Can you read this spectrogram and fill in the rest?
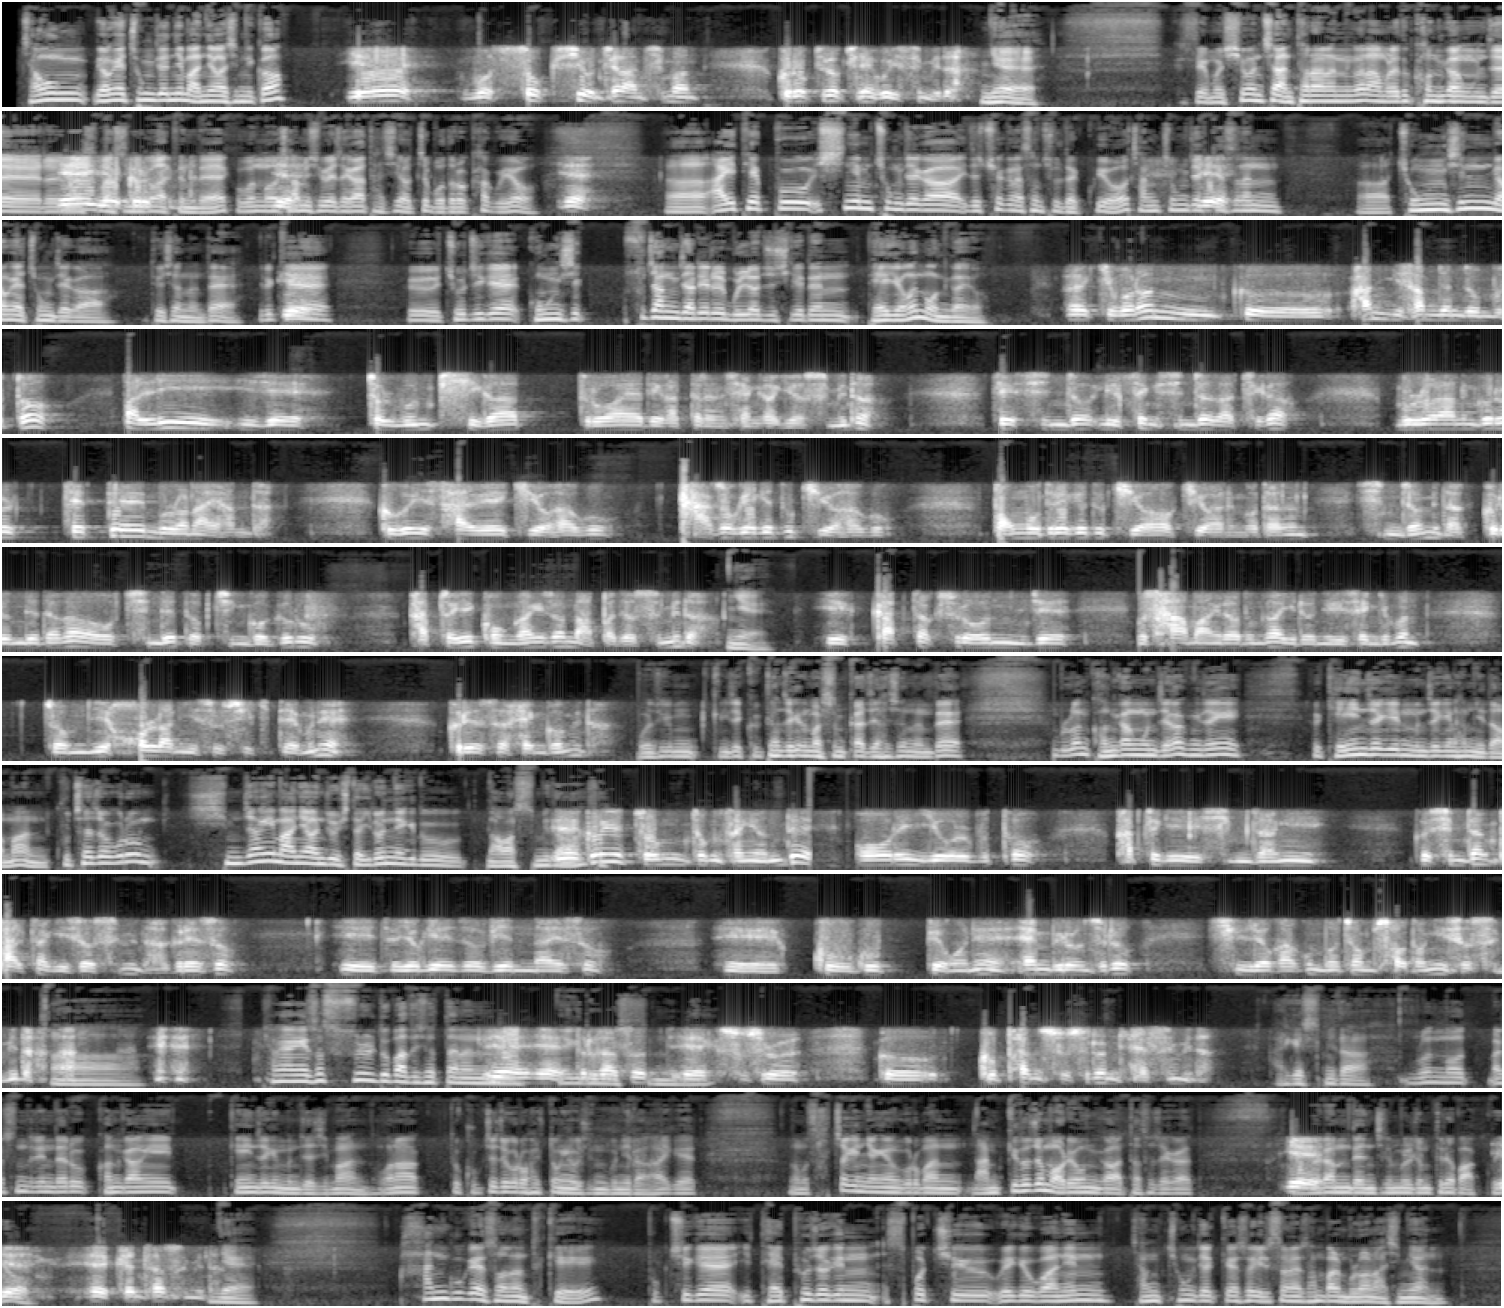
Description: [단독 인터뷰] 장웅 북한 IOC 위원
